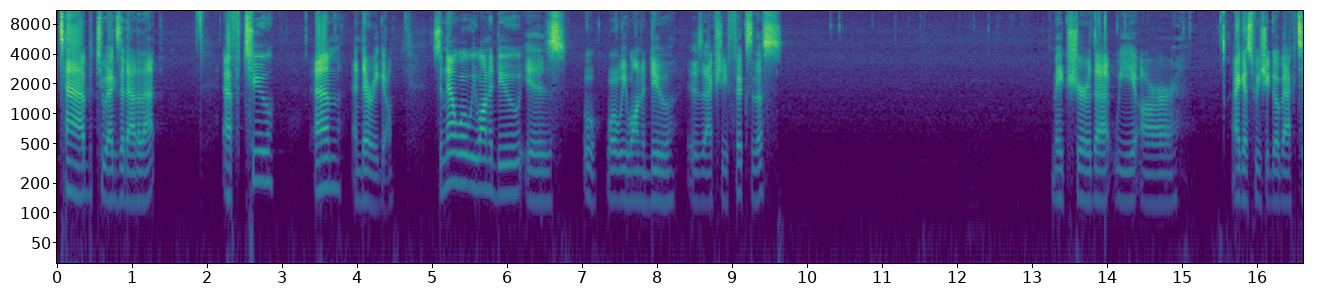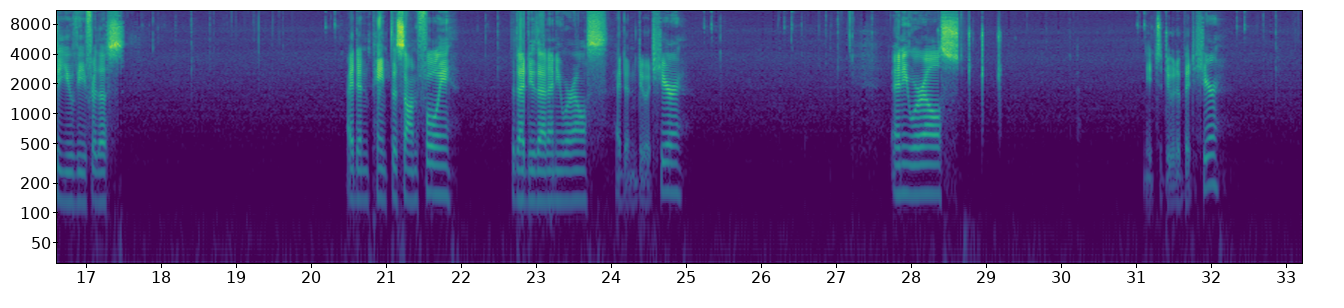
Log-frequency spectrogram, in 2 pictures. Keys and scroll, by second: 0.0 Tab, 2.2 F2, 3.4 m, 11.2 ctrl+z, 12.1 ctrl+z, 16.2 F3, 17.4 c.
